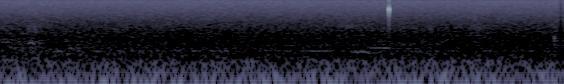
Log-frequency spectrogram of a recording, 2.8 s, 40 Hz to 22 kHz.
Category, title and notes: Sound effects > Other
literally just quiet. Recorded with a ZoomH6 by myself
quiet, silence, nothing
